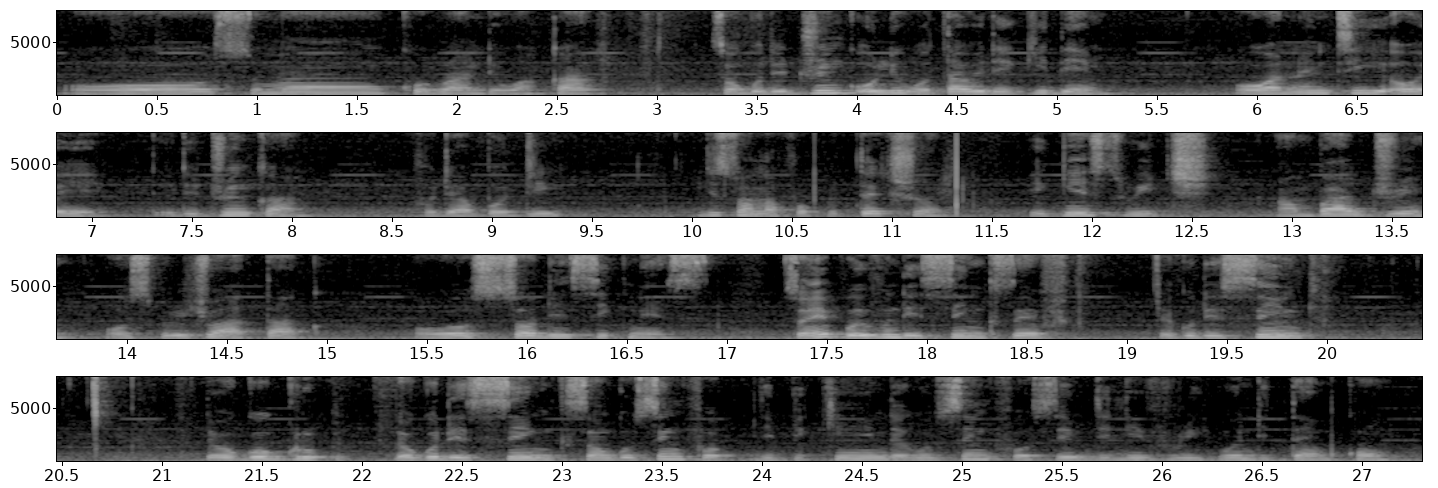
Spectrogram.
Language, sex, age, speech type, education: Nigerian Pidgin, female, 46-60, spontaneous, tertiary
